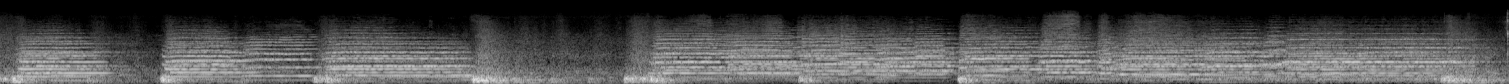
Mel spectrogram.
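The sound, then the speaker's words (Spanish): Processional marching band music plays loudly and steadily as a procession enters La Campana and the band links into another march while the Servitas' guiding cross arrives. Full sustained brass chords sound over deep drum thuds landing every second or two, with no talking over it. “Hizo su entrada en campana, ahora enlaza otra marcha, cuando ya está aquí la cruz de guía de los servitas.”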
